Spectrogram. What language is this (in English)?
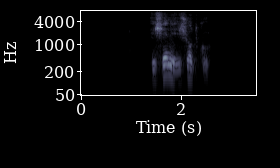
Laz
